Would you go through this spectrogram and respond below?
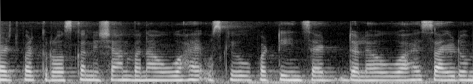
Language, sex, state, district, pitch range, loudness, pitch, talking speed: Hindi, female, Bihar, Patna, 195-205 Hz, -13 LUFS, 200 Hz, 200 wpm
